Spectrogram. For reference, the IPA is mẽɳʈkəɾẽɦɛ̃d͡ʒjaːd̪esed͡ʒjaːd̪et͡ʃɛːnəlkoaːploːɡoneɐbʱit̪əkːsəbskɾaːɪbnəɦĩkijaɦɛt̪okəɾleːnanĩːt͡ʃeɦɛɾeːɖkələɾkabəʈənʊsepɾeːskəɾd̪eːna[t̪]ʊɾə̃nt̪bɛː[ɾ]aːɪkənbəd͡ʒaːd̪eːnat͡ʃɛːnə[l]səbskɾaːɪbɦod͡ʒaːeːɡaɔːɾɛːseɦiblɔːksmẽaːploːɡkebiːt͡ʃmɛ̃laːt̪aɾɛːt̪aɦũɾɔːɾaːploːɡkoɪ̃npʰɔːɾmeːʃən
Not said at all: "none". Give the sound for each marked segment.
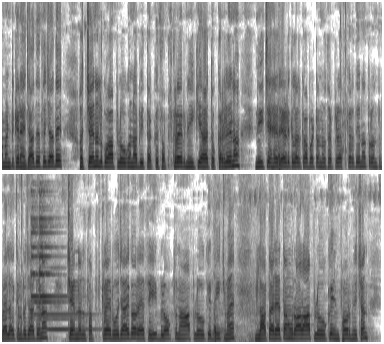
t̪, l, l

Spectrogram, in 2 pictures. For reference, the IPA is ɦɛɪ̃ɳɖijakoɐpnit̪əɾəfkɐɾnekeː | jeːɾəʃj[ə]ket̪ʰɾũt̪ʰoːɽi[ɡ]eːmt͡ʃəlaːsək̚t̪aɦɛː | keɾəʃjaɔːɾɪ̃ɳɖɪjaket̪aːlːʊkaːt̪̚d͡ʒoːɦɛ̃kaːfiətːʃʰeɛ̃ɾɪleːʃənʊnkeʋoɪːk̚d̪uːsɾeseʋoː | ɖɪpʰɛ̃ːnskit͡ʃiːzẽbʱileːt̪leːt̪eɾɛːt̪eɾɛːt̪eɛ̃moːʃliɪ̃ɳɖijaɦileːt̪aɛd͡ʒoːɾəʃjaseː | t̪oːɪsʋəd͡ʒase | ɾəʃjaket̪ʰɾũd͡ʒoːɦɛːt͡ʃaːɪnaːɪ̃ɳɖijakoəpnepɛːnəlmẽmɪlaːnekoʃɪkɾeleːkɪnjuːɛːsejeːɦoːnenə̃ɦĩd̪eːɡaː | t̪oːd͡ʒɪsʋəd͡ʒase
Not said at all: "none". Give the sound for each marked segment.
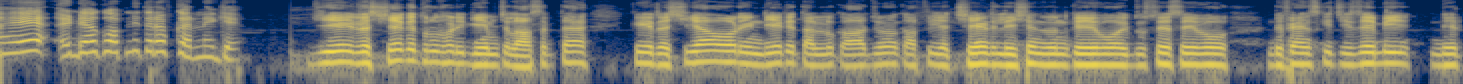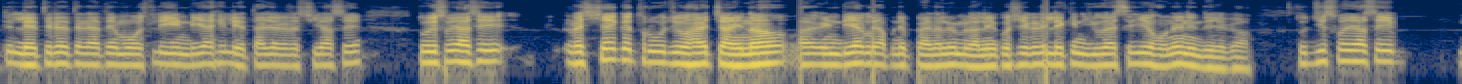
a, ɡ

